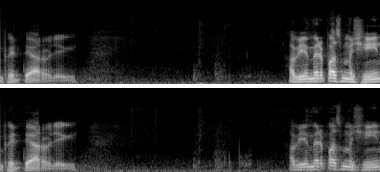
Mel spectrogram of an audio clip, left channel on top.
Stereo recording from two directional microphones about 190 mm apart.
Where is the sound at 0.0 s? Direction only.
5° left (ahead or behind).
